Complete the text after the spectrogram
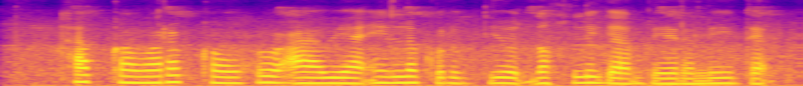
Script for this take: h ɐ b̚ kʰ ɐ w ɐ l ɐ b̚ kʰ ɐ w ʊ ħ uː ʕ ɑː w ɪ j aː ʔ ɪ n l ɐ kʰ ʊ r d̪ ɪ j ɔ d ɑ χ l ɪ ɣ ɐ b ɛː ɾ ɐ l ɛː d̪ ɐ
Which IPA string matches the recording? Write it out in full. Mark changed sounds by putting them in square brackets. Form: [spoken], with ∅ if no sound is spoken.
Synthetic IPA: h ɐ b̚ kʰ ɐ w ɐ [ɾ] ɐ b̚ kʰ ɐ w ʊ ħ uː ʕ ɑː w ɪ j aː ʔ ɪ n l ɐ kʰ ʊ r d̪ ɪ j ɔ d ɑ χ l ɪ ɣ ɐ b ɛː ɾ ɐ l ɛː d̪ ɐ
